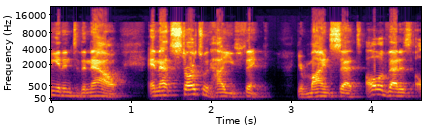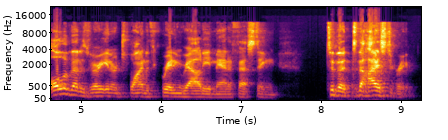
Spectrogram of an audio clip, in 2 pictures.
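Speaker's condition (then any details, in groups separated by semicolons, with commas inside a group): No condition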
